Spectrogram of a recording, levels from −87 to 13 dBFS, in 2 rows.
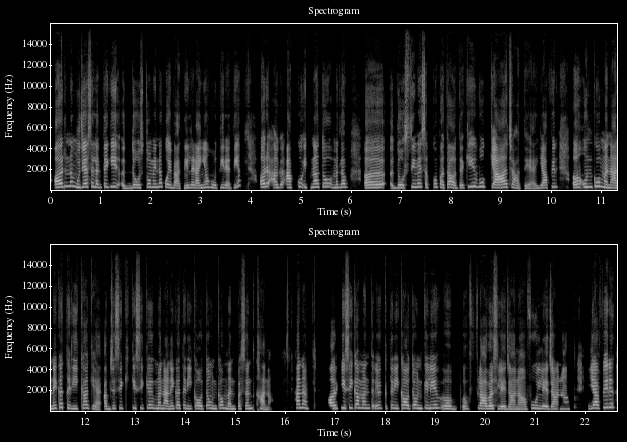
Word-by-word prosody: और 340 +4 +5
ना 415 - +1
मुझे 310 +1 +2
ऐसा 350 +2 -1
लगता 310 0 0
है 330 - +2
कि 355 +2 +4 0.2
दोस्तों 270 +8 -3
में 315 -1 -1
ना 350 +2 -1
कोई 290 -4 +1
बात 220 -3 -1
नहीं 240 - +1
लड़ाइयाँ 260 +2 +1
होती 260 0 -3
रहती 220 +7 -2
है 435 - -1 0.4
और 325 +2 +5
अग 275 -5 0
आपको 285 +5 0
इतना 305 +2 +1
तो 345 -1 -3
मतलब 305 +3 -1 0.3
अ, 275 +4 +4 0.2
दोस्ती 260 +6 -1
में 340 +1 0
सबको 315 +1 -3
पता 290 -2 -1
होता 240 -3 -1
है 250 - -2
कि 355 +2 +1
वो 365 -1 -1
क्या 275 +1 +7
चाहते 235 -10 -5
हैं 180 - -7
या 245 +1 +3
फिर 335 0 -4 0.3
अ, - - +4 0.2
उनको 325 +5 +1
मनाने 265 -1 +3
का 375 +2 +2
तरीक़ा 270 0 -2
क्या 255 -4 -4
है? 185 - -4
अब 250 -2 0
जैसे 285 +4 -3
कि 280 - -20
किसी 305 -1 -3
के 315 +2 -4
मनाने 275 -3 +1
का 295 - 0
तरीक़ा 275 -2 -5
होता 265 +2 -1
है 295 - -3
उनका 275 +3 -2
मनपसंद 260 +1 -2
खाना। - - -3 0.5
है 340 - +6
ना? 330 -4 -1 0.4
और 285 +1 +6
किसी 330 0 +1
के 345 +1 +3
मन 320 -1 -2
त - - -6 0.2
क - - -12
तरीक़ा 300 -1 0
होता 290 +2 +1
है 310 - +1
उनके 290 +1 -1
लिए 310 +3 +3
अ - - -5 0.5
अ, - - -1 0.2
फ्लावर्स 270 0 +4
ले 235 -1 +4
जाना 215 0 -1
फूल 295 -2 -3
ले 255 -2 +4
जाना 225 -1 -1 0.5
या 305 +2 +7
फिर 365 +5 +3
285 Hz, 210 wpm, -24 LUFS, 255-320 Hz, 0.5 s, क्या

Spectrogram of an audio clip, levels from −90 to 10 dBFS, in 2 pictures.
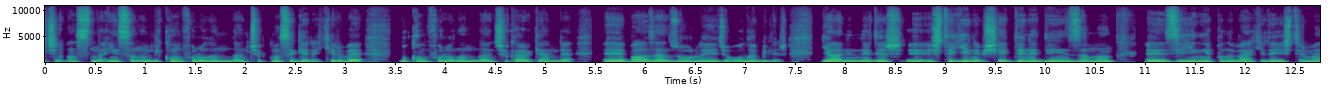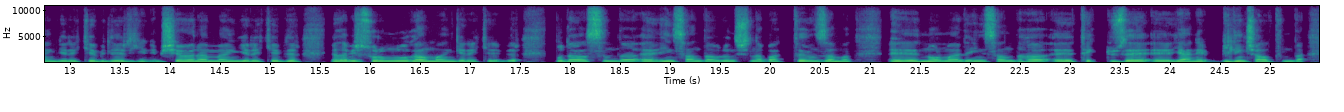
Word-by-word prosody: için 115 +2 -3
aslında 110 +4 -1
insanın 115 +3 0
bir 120 - -2
konfor 115 +3 -2
alanından 115 +3 0
çıkması 105 +1 -1
gerekir 110 +5 -1
ve 125 0 +3 0.4
bu 115 - -1
konfor 110 +5 -2
alanından 125 -1 0
çıkarken 115 -2 -1
de, 130 +4 -2 0.3
eee, 100 +1 +4
bazen 125 +2 +2
zorlayıcı 110 +2 0
olabilir. 105 -2 -1 0.3
Yani, 130 +2 +2
nedir? 115 -6 0
Eee, 105 +1 +2
işte, 105 +2 0
yeni 115 +4 +3
bir 120 - -4
şey 115 -1 +1
denediğin 115 +1 +2
zaman, 115 0 0 0.3
eee, 95 0 +4
zihin 110 +4 +2
yapını 110 0 0
belki 110 -1 -1
değiştirmen 110 0 -1
gerekebilir, 110 +1 -1
yeni 95 -4 -5
bir - - -2
şey 120 +2 +3
öğrenmen 115 0 +2
gerekebilir 115 0 0 0.3
ya 115 - +2
da 155 - +2
bir - - +3
sorumluluk 140 +1 +2
alman 100 -6 +3
gerekebilir. 95 - -4 0.4
Bu 145 +2 -1
da 180 - +2
aslında, 165 +2 +1
eee, 120 -3 0
insan 125 +6 0
davranışına 140 +1 -1
baktığın 130 +4 0
zaman, 120 -7 0 0.4
eee, 95 0 +4
normalde 130 +4 +1
insan 125 +1 -1
daha, 130 +1 0
eee, 100 0 +3
tekdüze, 120 0 0
eee, 95 - +1
yani, 95 +1 +2 0.2
bilinçaltında, 115 +3 0
115 Hz, 145 wpm, -23 LUFS, 110-130 Hz, 0.4 s, eee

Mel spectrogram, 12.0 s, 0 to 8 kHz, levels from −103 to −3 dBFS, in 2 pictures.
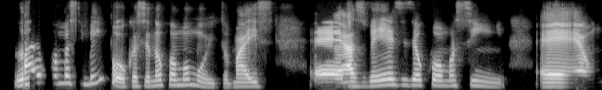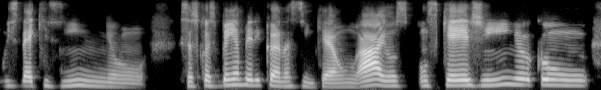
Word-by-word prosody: lá 190 +4 +2
eu 255 - -4
como 240 0 -6
assim 235 -4 -11
bem 235 - -9
pouco, 135 +3 -1
assim, 150 0 -6
não 160 +3 -3
como 180 +1 -4
muito, 125 -8 -11
mas, 135 0 -2 0.4
eh, 135 0 +7
às 140 0 +6
vezes 180 +4 -1
eu 175 -1 0
como 170 -1 -4
assim, 150 -7 -12 0.4
eh, 130 -1 +7 0.4
um - - -20
snackzinho, 150 -5 -8 0.4
essas 150 -1 -7
coisas 155 -3 -6
bem 180 +4 +2
americanas, 170 -5 -2
assim, 135 -2 -15
que 125 - -8
é 125 0 +2
um 125 0 -12
ai, 165 +4 +6
uns 155 -1 -9
uns 160 -1 -10
queijinho 175 +3 +2
com 175 -2 -3
160 Hz, 165 wpm, -23 LUFS, 140-180 Hz, 0.4 s, eh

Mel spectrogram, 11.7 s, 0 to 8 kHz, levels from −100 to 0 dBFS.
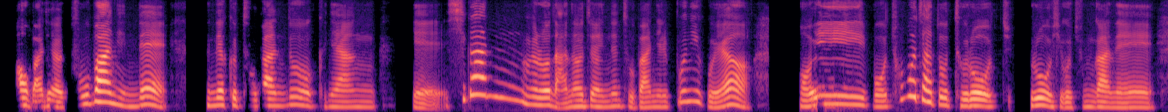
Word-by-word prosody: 어 195 -1 +3
맞아요. 150 -1 -1
2 225 +3 -4
반인데 205 - +5 0.4
근데 190 +2 +1
그 185 0 -4
2 170 -1 -13
반도 180 0 -1
그냥 145 -1 -6 0.4
예, - - -4
시간으로 355 - +1
나눠져 160 -2 -2
있는 165 +3 -5
2 145 -4 -8
반일 145 +2 -3
뿐이고요. 200 - -1 0.5
거의 210 +3 0
뭐 155 0 -2
초보자도 305 - +1
들어오 170 -2 +3
저 - - -17 0.2
들어오시고 160 -8 +1
중간에. 135 -2 -2
175 Hz, 250 characters per minute, -22 LUFS, 150-215 Hz, 0.5 s, 반인데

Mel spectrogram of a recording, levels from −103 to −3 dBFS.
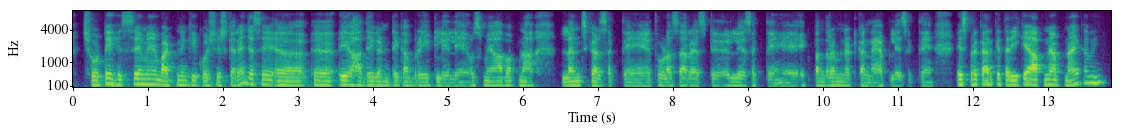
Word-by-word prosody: छोटे 135 +4 +2
हिस्से 145 +2 +2
में 155 -1 +2
बाँटने 130 +1 +3
की 135 +1 -2
कोशिश 120 +2 -2
करें। 170 +10 0
जैसे 160 -3 +1
अ 130 - 0 0.5
अ 125 -2 +1
ए 140 - +8
आधे 125 +1 0
घंटे 120 +1 -3
का 120 0 -1
ब्रेक 115 0 -4
ले 110 -1 -2
लें, 110 +1 -6
उसमें 125 +1 -4
आप 120 +1 0
अपना 120 -1 -3 0.4
लंच 120 +1 +3
कर 120 -2 +3
सकते - - -9
हैं, 105 0 -4
थोड़ा-सा 110 0 -1
रेस्ट 110 -1 -6 0.2
ले 115 -1 -2
सकते 115 -1 -8
हैं, 100 +1 -6
एक 115 - -8
15 120 0 0
मिनट 115 -1 -3
का 115 - +1
नैप 110 +2 -3
ले 105 -1 -4
सकते 100 +2 -10
हैं। 105 0 -6 0.3
इस 155 0 +5
प्रकार 155 0 +3
के 160 - +4
तरीके 135 0 +4
आपने 150 +1 +1
अपनाए 140 +1 +3
कभी? 200 0 0
120 Hz, 190 wpm, -23 LUFS, 115-135 Hz, 0.5 s, ए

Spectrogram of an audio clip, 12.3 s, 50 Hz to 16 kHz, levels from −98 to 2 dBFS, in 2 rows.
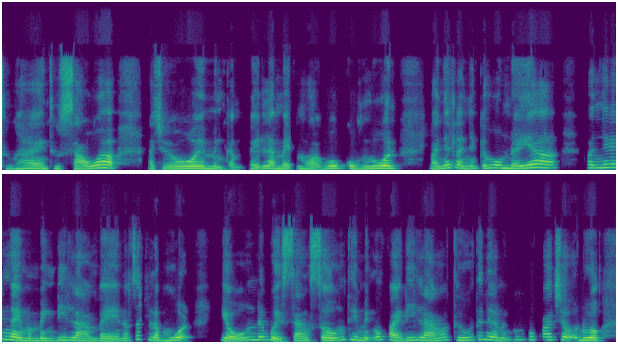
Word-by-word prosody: thứ 195 -1 -13
Hai 230 +3 -1
đến 215 - -2
thứ 210 - -6
Sáu 210 +2 0
á 285 -2 +8 0.3
là, 190 - -8
trời 185 0 -7
ơi, 220 +2 +5
mình 200 -3 -2
cảm - - -12
thấy 185 -1 -3
là 225 +1 +2
mệt 200 -2 -3
mỏi 190 -5 -4
vô 225 +5 +1
cùng 220 -4 -1
luôn. 240 +4 +6 0.4
Và 195 - -3
nhất 275 +9 0
là 275 - +1
những 215 +1 -5
cái 250 - 0
hôm 275 -2 +1
đấy 235 +2 +3
á, 305 -2 +5 0.3
có 295 - -2
những 300 +3 -2
cái 330 - -1
ngày 290 -5 +4
mà 225 -2 -2
mình 210 0 -3
đi 260 +1 -3
làm 220 -5 -1
về 200 -2 -2
nó 210 +1 -6
rất 325 +6 -10
là 240 - +1
muộn, 235 - +1 0.3
kiểu, 200 -3 +1
đến 290 0 -1
buổi 220 - +2
sáng 210 +4 -3
sớm 240 +2 +1
thì 300 - -2
mình 235 -4 -2
cũng 290 +1 -3
phải - - +1
đi 250 +3 -4
làm 240 -4 0
các 275 - -6
thứ, 250 -1 -2
thế 325 - -6
nên 315 - 0
là 280 - +3
mình 220 -3 -7
không 290 +1 -11
có 295 - -6
qua 285 0 -1
chợ 285 -2 -1
được, 240 -1 +6
230 Hz, 300 wpm, -20 LUFS, 210-275 Hz, 0.4 s, á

